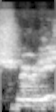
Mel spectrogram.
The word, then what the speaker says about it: Schmude: Is it Schmoody or Smooth? It is Schmude.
